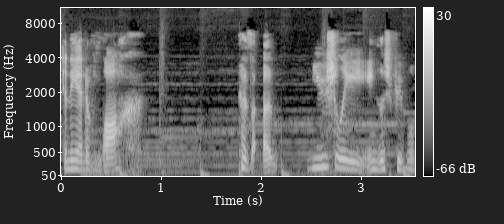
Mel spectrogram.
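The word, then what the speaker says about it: loch: in the end of lock cuz usually English people pronounce it lock with like a K on the end, but it's actually like lo, which is more of like a guttural ch sound.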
